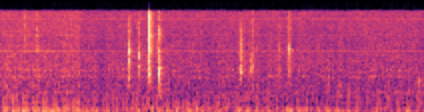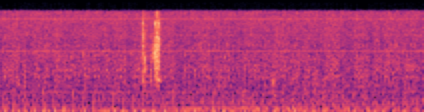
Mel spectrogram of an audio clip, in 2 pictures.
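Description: Keystrokes on a computer keyboard while answers are entered in maths software, a few sharp taps in short bursts over a steady low hum, close and fairly quiet, no talking.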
